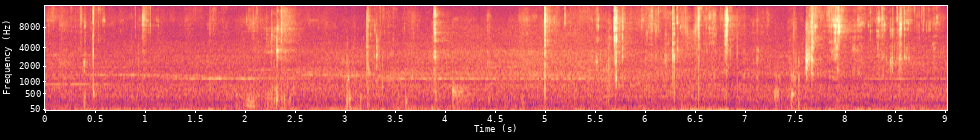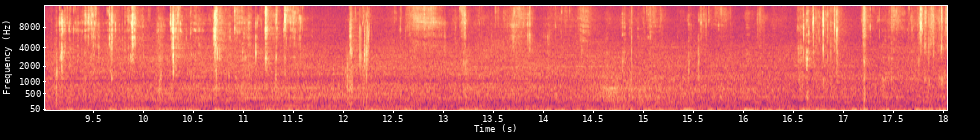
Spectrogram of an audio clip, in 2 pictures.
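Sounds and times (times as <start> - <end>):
chewing crunchy pastry: 0.0 - 18.0.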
